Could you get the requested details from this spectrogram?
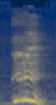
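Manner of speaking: loud sharp throat clear. Shown as a demonstration. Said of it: "Throat clearing".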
